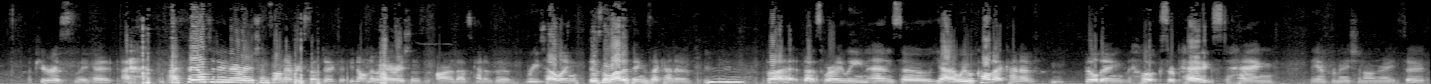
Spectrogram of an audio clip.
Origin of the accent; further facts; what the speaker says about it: Florida, United States; I grew up in Florida, so you could go to the beach at any time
